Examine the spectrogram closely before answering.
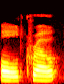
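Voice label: "Old Crow", English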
